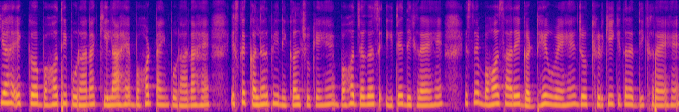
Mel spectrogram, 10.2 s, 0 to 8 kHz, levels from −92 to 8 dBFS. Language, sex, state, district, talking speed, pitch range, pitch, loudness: Hindi, female, Bihar, Jahanabad, 225 wpm, 200-225 Hz, 210 Hz, -17 LUFS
